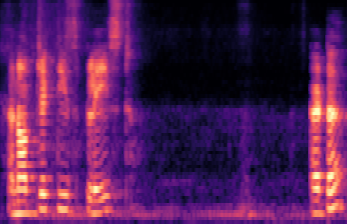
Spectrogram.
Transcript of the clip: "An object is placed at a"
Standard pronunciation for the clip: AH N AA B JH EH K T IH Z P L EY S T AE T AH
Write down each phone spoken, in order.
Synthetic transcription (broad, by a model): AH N AA B JH EH K T IH Z P L EY S T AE T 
